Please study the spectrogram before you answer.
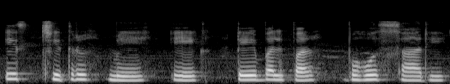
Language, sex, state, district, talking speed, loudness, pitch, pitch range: Hindi, female, Madhya Pradesh, Bhopal, 120 wpm, -16 LUFS, 210 Hz, 195-225 Hz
